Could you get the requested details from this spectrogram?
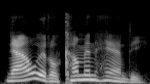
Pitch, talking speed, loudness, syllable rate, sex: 170 Hz, 200 wpm, -18 LUFS, 4.3 syllables/s, male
